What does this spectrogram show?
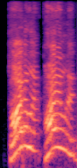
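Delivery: high, loud panicked call; frantic calling. Retold or imitated. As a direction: yell for the pilot in fear. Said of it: "Lisa calling to the cockpit".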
